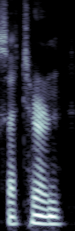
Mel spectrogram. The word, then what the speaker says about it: Sauternes: Um, I was told that it is pronounced sautan that the s is silent.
